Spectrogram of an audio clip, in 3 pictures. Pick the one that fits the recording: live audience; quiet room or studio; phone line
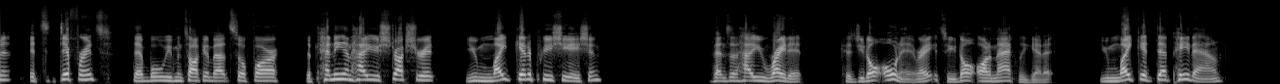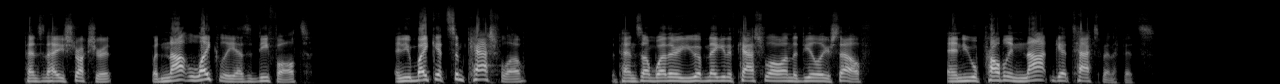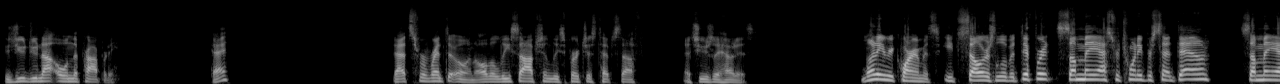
live audience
